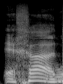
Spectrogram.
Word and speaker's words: echad: But the word for one here in Hebrew, and when I pronounce it's going to sound like I'm hawking a loogie because Hebrew generally sounds like that, but echad.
